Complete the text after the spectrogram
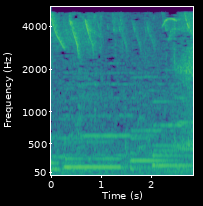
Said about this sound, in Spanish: Gracias por el sol que se oculta, por las aves que ya están yendo a sus nidos.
